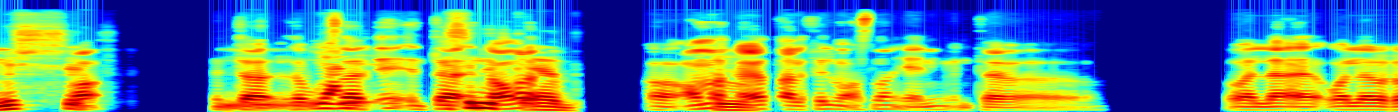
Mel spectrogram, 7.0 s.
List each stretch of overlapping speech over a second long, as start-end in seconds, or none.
1.1-2.8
